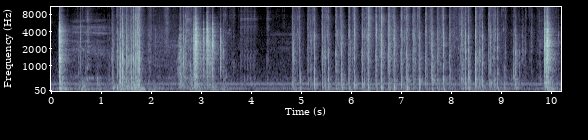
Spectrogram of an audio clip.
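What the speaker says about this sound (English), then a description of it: "And pull some cards like this." Tarot cards shuffled and pulled from a deck, giving soft papery riffles and crisp flicks that build into a quick, steady run of close card snaps, with brief pauses and no talking.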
